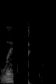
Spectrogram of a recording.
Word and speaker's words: Licht: I think it's spelled weird. Licht. Liched. Pronounced Licht.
